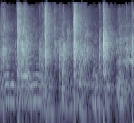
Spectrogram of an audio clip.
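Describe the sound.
Steady rhythmic clapping, about five sharp claps spaced evenly over under two seconds, with a faint voice murmuring beneath.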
